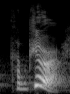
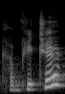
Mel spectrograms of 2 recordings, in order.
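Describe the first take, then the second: First: 컴퓨터 falling, said "keom-pyu-rer"; flapped t. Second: 컴퓨터 softer and lower, t kept; clear t. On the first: Teacher repeating the drill, flapped t. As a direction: flap the t in 컴퓨터 like r. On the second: Teacher repeating the drill, clear t. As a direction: keep a true t in 컴퓨터. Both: Shown as a demonstration. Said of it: "다시 해보시죠".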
